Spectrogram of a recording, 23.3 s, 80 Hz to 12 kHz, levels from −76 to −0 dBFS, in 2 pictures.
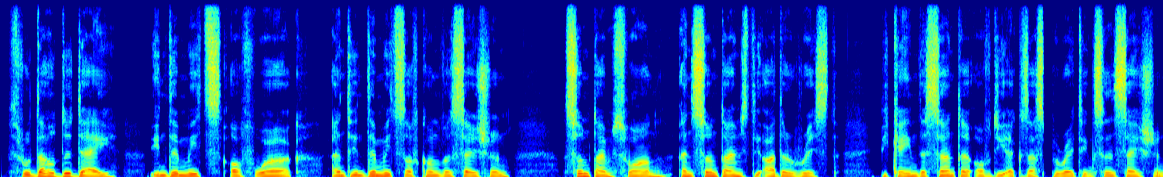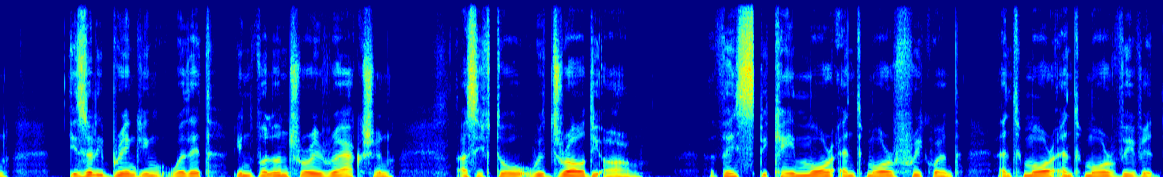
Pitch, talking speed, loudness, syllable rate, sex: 120 Hz, 130 wpm, -20 LUFS, 4.5 syllables/s, male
